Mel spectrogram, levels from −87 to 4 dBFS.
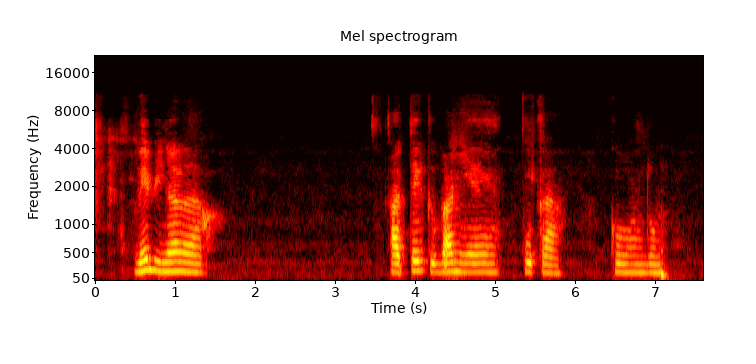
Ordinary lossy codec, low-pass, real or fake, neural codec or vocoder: AAC, 32 kbps; 10.8 kHz; fake; codec, 24 kHz, 1 kbps, SNAC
